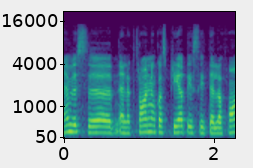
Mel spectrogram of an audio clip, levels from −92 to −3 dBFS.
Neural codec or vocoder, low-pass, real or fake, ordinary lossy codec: none; 14.4 kHz; real; MP3, 96 kbps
